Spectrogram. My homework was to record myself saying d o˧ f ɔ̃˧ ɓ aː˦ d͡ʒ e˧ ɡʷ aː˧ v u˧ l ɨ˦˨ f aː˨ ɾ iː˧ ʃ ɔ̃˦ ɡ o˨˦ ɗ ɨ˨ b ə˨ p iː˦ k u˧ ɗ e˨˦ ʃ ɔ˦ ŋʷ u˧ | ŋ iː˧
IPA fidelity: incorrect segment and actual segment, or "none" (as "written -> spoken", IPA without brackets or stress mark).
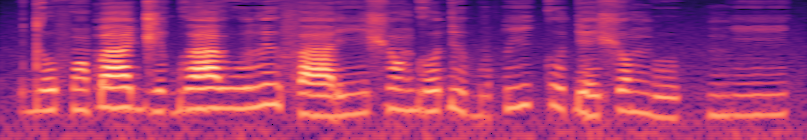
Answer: ŋʷ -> ŋ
